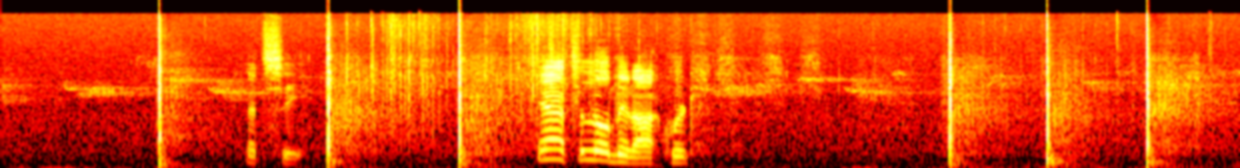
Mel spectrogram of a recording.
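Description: A wooden baton knocks sharply on the back of a knife blade.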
